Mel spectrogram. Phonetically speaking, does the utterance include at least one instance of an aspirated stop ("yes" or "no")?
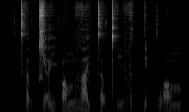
yes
